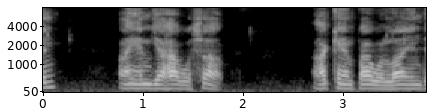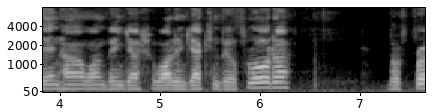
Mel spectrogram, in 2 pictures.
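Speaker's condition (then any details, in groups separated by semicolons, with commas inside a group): No condition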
